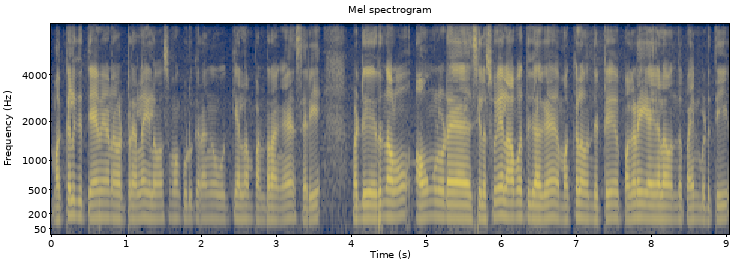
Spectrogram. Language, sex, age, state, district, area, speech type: Tamil, male, 30-45, Tamil Nadu, Ariyalur, rural, spontaneous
